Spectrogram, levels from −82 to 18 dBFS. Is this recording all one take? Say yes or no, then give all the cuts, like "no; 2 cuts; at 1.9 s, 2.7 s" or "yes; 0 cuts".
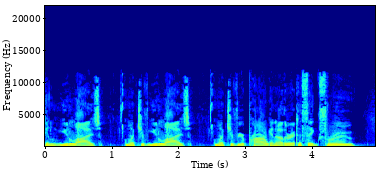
no; 3 cuts; at 1.5 s, 3.3 s, 3.7 s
